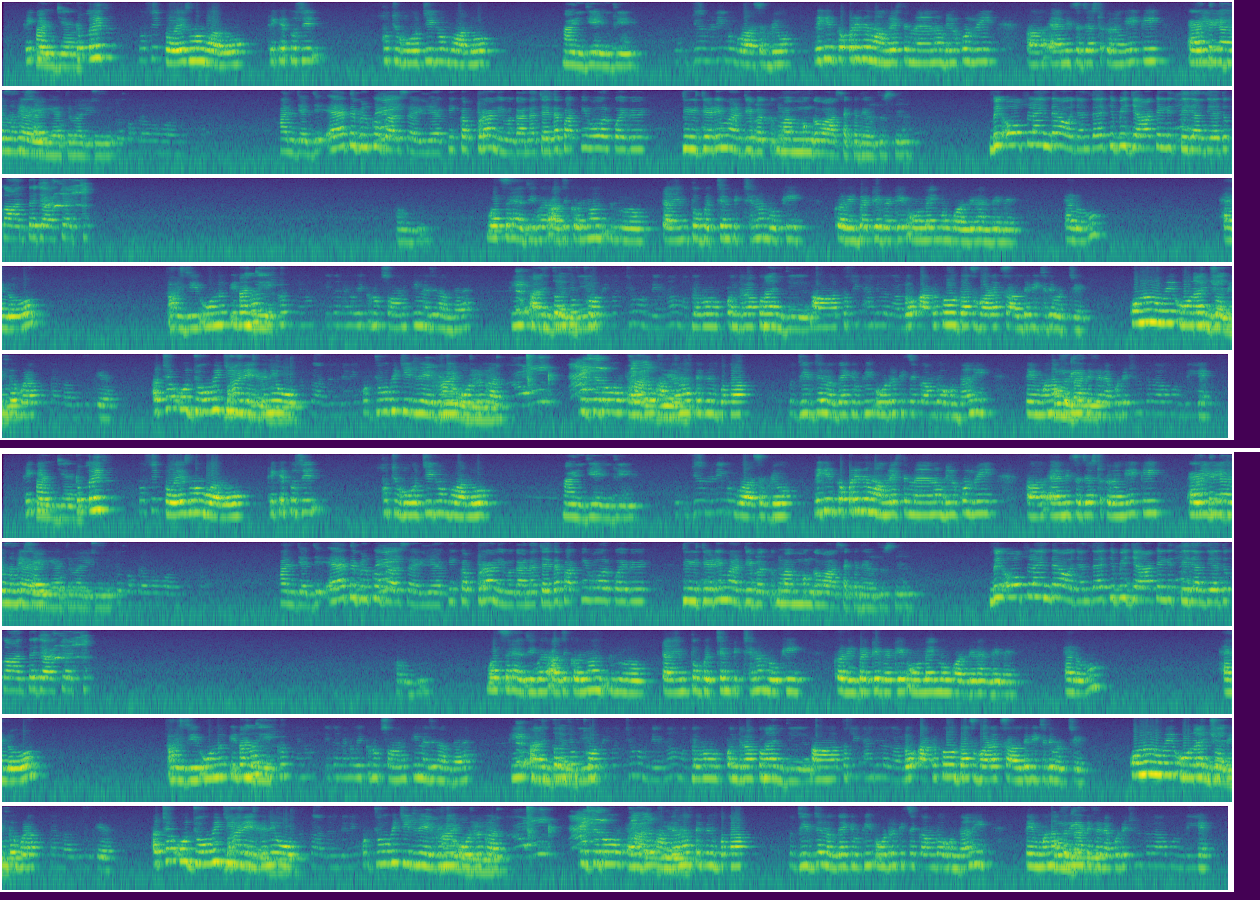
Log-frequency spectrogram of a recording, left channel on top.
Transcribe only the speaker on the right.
ਠੀਕ
ਹੈ ਟੋਏਜ਼ ਤੁਸੀਂ ਟੋਏਜ਼ ਮੰਗਵਾ ਲੋ। ਠੀਕ ਹੈ, ਤੁਸੀਂ ਕੁਛ, ਹੋਰ ਚੀਜ਼ ਮੰਗਵਾ ਲੋ।
ਜੁਲਰੀ ਮੰਗਵਾ ਸਕਦੇ ਹੋ ਲੇਕਿਨ ਕੱਪੜੇ ਦੇ ਮਾਮਲੇ ਚ ਤੇ ਮੈਂ ਨਾ ਬਿਲਕੁਲ ਵੀ। ਅ ਐਵੇ ਹੀ ਸੁਜੈਸਟ ਕਰਾਂਗੀ ਕਿ।
ਕੋਈ
ਵੀ
ਜੋ ਨਵੀ
ਸਾਈਟ ਖੁਲ
ਰਹੀ ਹੈ ਉਥੋਂ ਕੱਪੜਾ ਮੰਗਵਾ ਲੋ।
ਹਜੀ ਬਸ ਹੈ ਜੀ ਅੱਜ ਕੱਲ੍ਹ ਨਾ ਅ ਟਾਈਮ ਤੋਂ ਬਚਣ ਪਿੱਛੇ ਨਾ ਲੋਕੀ। ਘਰੇ ਬੈਠੇ ਬੈਠੇ ਓਨਲਾਈਨ ਮੰਗਵਾਂਦੇ ਰਹਿੰਦੇ ਨੇ ਹੈਲੋ। ਹੈਲੋ ਹਾਂਜੀ ਉਹਨਾਂ ਇਹਦਾ
ਨਾ ਇੱਕ ਮੈਨੂੰ ਇਹਦਾ ਮੈਨੂੰ ਇੱਕ ਨੁਕਸਾਨ ਕੀ ਨਜ਼ਰ ਆਉਂਦਾ ਹੈ। ਕਿ
ਅੱਜ ਕੱਲ੍ਹ
ਜੋ ਛੋਟੇ ਬੱਚੇ ਹੁੰਦੇ ਆ ਨਾ ਮਤਲਬ ਉਹ ਪੰਦਰਾਂ ਤੋਂ।
ਅਹ ਤੁਸੀਂ ਇਝ ਲਗਾ ਲੋ ਅੱਠ ਤੋਂ ਦਸ ਬਾਰਾਂ ਸਾਲ ਦੇ ਵਿੱਚ। ਵਿਚ ਦੇ ਬੱਚੇ ਉਹਨਾਂ ਨੂੰ ਵੀ ਓਨਲਾਈਨ
ਸ਼ੋਪਿੰਗ
ਦਾ ਬੜਾ ਪਤਾ ਲੱਗ ਚੁੱਕਿਆ। ਅੱਛਾ ਉਹ ਜੋ ਵੀ ਚੀਜ਼
ਵੇਖਦੇ ਨੇ
ਉਹ ਓਡਰ ਕਰ ਦਿੰਦੇ ਨੇ ਉਹ ਜੋ ਵੀ ਚੀਜ਼ ਵੇਖਦੇ
ਨੇ ਉਹ ਓਡਰ ਕਰ ਦਿੰਦੇ
ਨੇ। ਫਿਰ ਜਦੋਂ
ਔਡਰ ਆਉਂਦਾ ਨਾ ਤੇ ਫਿਰ ਬੜਾ। ਅਜੀਬ ਜਿਹਾ ਲੱਗਦਾ ਕਿਉਂਕਿ ਔਡਰ ਕਿਸੇ ਕੰਮ ਦਾ ਹੁੰਦਾ ਨੀ। ਤੇ ਮਨਾ
ਕਰੀਏ ਤੇ ਫਿਰ ਰੈਪੂਟੇਸ਼ਨ ਖ਼ਰਾਬ ਹੁੰਦੀ ਹੈ।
